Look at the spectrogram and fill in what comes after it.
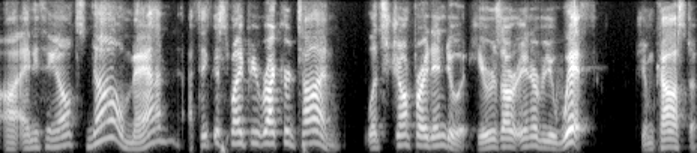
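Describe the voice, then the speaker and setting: A man with an American accent speaks very fast in a raised, projected voice, high-pitched for a man, with very wide pitch swings. His tone is bright and sharp, and the sound is dry and close with no echo. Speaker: podcast host. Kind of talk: casual interview podcast. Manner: fast, many fillers.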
